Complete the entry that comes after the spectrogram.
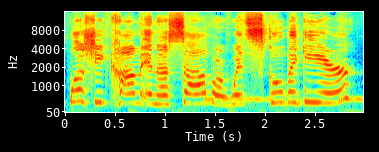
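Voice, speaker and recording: A woman's voice: extremely high pitch, fairly even intonation, a little slow, a bit bright, soft background music, voice pushed up. A woman voicing a nervous young boy shark in a storybook, speaking in worried, eager rhyming lines.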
